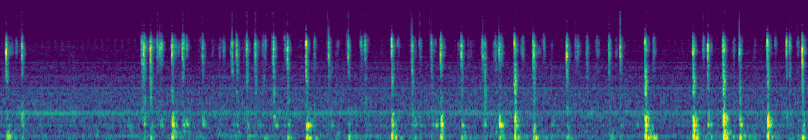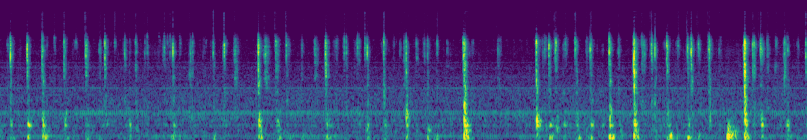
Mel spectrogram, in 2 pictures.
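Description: Typing on a Gateway laptop's built-in keyboard: quick, uneven key clicks that start about a second and a half in and then run on almost without a break.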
